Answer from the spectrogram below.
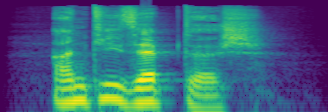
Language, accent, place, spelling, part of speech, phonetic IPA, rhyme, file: German, Germany, Berlin, antiseptisch, adjective, [antiˈzɛptɪʃ], -ɛptɪʃ, De-antiseptisch.ogg
- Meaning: antiseptic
